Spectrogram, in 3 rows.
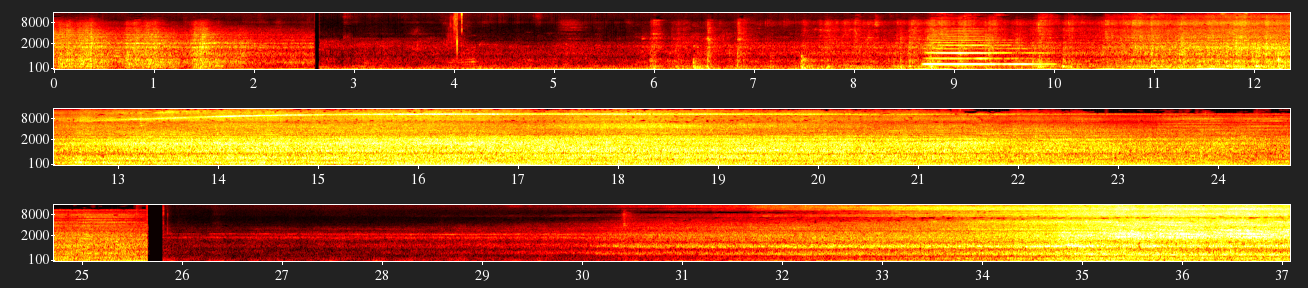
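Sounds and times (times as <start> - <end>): train engine rumble: 0.0 - 37.0
wheel noise on rails: 0.0 - 37.0
train horn blast: 8.6 - 10.4.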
